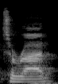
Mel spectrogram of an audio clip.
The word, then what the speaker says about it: Tyrod: Dude, Mikey, to your point, pronounce his name Tyrod. – Is it Tyrod? – Yeah, he said it on Hard Knocks a few years back. Yeah. His name's Tyrod.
